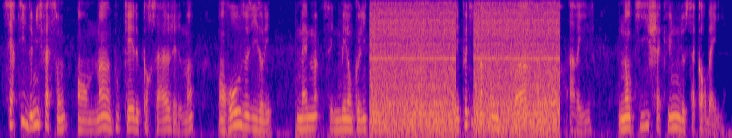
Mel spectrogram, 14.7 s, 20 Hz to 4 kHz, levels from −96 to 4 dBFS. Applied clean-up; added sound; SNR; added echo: none; Motor vehicle (road) / Engine; -5 dB; none.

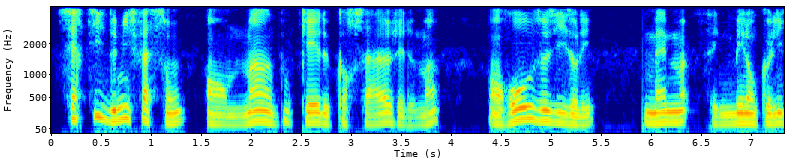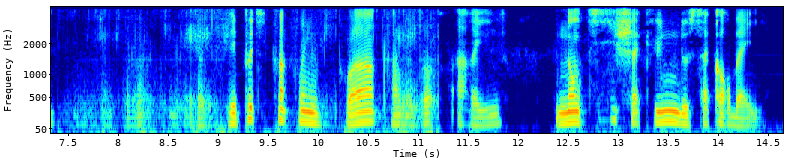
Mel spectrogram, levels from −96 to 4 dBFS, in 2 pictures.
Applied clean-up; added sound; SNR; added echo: neural separator model SepFormer WHAM!.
